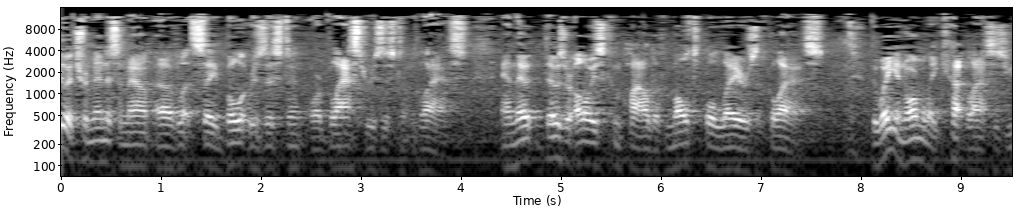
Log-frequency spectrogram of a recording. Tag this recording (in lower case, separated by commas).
speech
